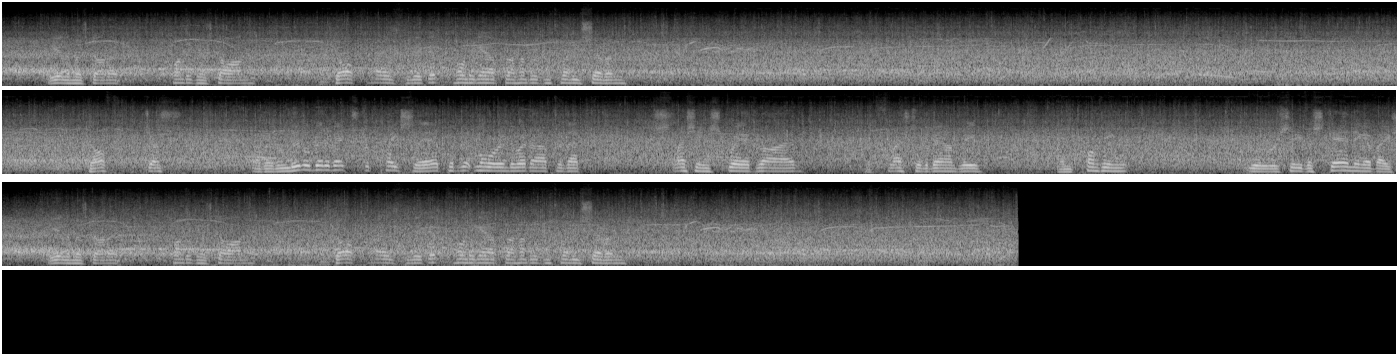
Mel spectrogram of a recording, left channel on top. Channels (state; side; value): drops out; right; at 10.2 s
